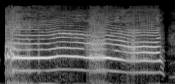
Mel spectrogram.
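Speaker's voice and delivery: loud, high triumphant yell; excited scream. Pretend. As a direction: shout in celebration. Celebratory scream.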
